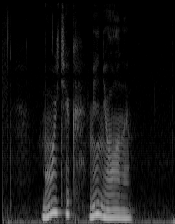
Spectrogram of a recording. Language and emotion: Russian, sad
